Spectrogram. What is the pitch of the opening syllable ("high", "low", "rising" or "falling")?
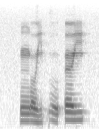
low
